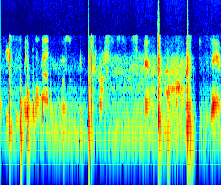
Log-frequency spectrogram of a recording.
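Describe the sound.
Voices talk continuously while a few sharp, loud thuds cut through, most likely the door of an Uber car, which had been open, being shut, with clunks spaced irregularly over a few seconds.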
